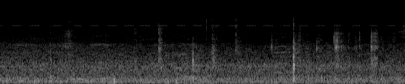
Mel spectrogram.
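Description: Tennis rally on a clay court: a few sharp pops of racket striking ball, the loudest about three seconds in, over steady outdoor background noise.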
